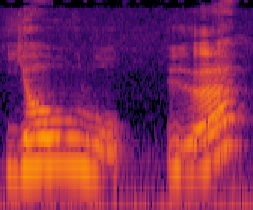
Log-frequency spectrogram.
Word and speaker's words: jouluyö: So for example, one would be jouluyö. And because these are two separate words, you do have this little pause in between the U and the U.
